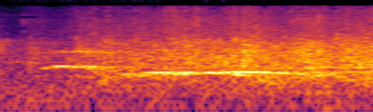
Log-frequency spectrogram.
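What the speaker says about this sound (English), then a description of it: "Please give him a big round of applause." Applause from an audience after a lecture, soft and somewhat distant at first, then swelling into steady clapping, with a faint voice briefly audible.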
